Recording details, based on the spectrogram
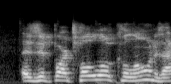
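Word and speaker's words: Bartolo Colón: so correct me if I'm wrong is it Bartolo Colon is that how you pronounce it yes okay uh he officially retired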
